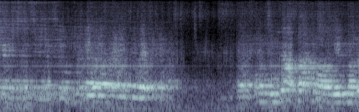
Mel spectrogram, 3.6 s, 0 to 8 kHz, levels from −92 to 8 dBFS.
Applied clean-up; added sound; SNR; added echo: neural separator model SepFormer DNS4.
